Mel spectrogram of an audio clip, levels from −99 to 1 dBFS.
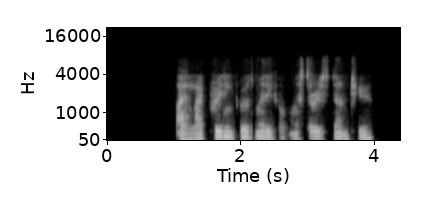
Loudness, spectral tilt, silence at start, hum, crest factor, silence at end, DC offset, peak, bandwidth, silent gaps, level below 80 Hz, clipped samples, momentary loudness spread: -30 LUFS; -5.5 dB/octave; 1.05 s; none; 20 dB; 0.4 s; under 0.1%; -10 dBFS; 7.4 kHz; none; -50 dBFS; under 0.1%; 11 LU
